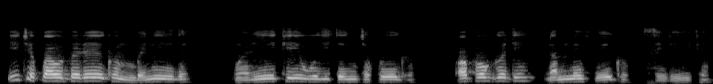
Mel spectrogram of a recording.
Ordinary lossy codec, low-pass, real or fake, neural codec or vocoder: none; 5.4 kHz; real; none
